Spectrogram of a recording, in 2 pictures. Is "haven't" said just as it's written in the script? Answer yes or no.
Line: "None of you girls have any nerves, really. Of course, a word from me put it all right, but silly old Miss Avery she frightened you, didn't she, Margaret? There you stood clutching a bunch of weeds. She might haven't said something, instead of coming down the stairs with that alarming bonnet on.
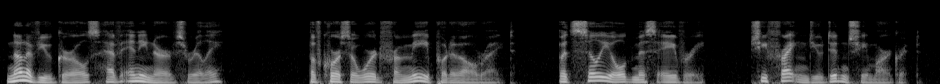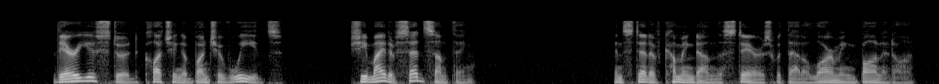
no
